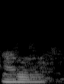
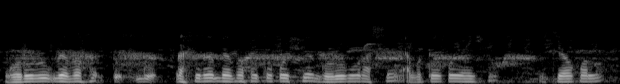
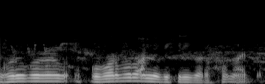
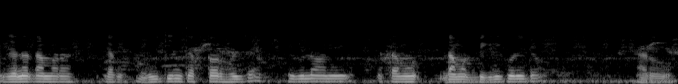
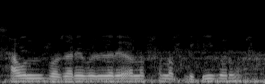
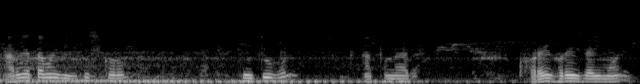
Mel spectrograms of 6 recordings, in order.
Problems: background sounds at intervals, background conversations at intervals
